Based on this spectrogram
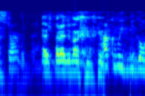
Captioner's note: laughter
